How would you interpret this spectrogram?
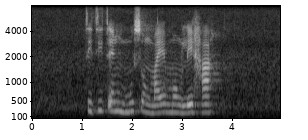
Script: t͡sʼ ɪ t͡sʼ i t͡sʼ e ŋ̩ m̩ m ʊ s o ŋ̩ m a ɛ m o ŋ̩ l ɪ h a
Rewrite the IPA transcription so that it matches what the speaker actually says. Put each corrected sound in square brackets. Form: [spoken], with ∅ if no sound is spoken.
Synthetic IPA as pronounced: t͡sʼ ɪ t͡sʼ i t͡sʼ e ŋ̩ m̩ m [u] s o ŋ̩ m a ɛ m o ŋ̩ l ɪ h a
